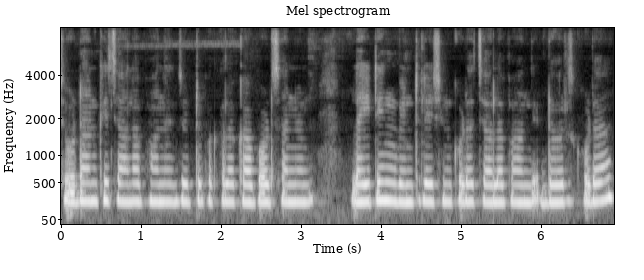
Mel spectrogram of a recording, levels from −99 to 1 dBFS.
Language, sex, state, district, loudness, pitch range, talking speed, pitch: Telugu, female, Andhra Pradesh, Sri Satya Sai, -16 LUFS, 235-245 Hz, 140 wpm, 240 Hz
